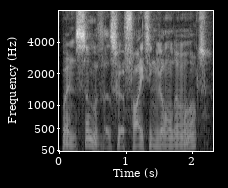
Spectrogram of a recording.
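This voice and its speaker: A man voicing an impulsive, jokey, excitable young man in an audiobook. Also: very deep voice, normal speed, full character voice. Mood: insistent.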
